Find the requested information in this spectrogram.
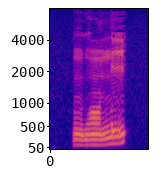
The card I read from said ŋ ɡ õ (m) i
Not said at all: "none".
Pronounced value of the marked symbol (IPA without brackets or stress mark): n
